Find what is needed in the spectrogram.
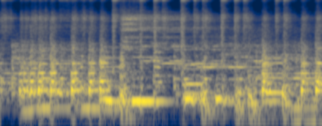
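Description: Drum kit played with sticks: snare and cymbal hits in a steady groove, over a song with a bass line and melody.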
